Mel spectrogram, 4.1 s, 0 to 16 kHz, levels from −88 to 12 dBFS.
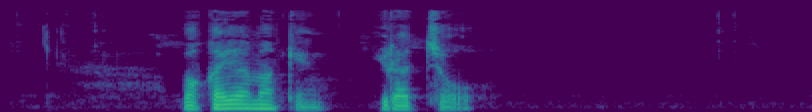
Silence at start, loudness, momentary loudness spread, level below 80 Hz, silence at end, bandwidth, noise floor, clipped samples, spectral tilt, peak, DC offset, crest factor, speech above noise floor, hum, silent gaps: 0.9 s; -26 LUFS; 15 LU; -62 dBFS; 1.7 s; 11.5 kHz; -82 dBFS; under 0.1%; -6.5 dB/octave; -4 dBFS; under 0.1%; 26 dB; 57 dB; none; none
